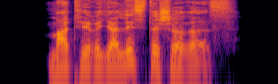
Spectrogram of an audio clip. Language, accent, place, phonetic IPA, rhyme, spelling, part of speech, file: German, Germany, Berlin, [matəʁiaˈlɪstɪʃəʁəs], -ɪstɪʃəʁəs, materialistischeres, adjective, De-materialistischeres.ogg
- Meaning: strong/mixed nominative/accusative neuter singular comparative degree of materialistisch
